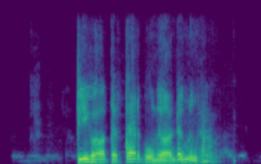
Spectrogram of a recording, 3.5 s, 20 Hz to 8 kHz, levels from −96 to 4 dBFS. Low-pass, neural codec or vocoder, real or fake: 7.2 kHz; codec, 24 kHz, 1.5 kbps, HILCodec; fake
